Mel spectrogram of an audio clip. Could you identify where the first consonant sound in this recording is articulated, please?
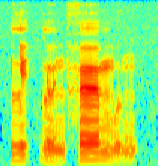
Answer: alveolar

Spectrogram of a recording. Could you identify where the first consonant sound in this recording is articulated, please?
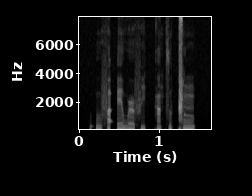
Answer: glottal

